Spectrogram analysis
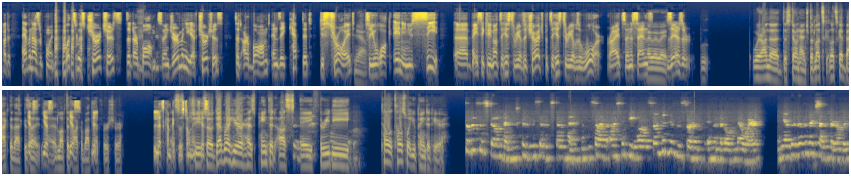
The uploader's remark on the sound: Apologies for the audio quality for this episode. Sometimes impossible for windows to pick the right mic to record from.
